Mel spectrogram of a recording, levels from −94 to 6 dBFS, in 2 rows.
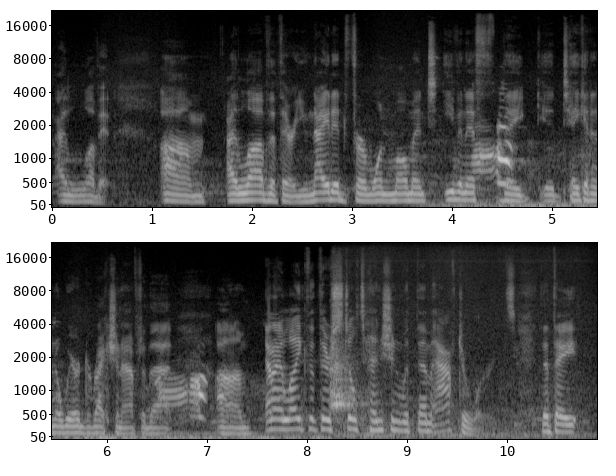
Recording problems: animal sounds; very loud; from 3.5 s on; 2 dB above the speech
voice in the background; faint; throughout; 25 dB below the speech
hiss; faint; throughout; 30 dB below the speech

